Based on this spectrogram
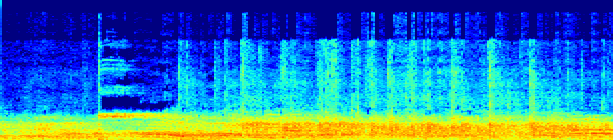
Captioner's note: referee's whistle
